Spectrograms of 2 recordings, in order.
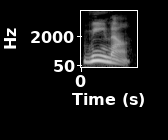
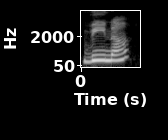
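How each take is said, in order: First: Said in the usual way. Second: वीणा as "veena" with dental n; tongue on the teeth for the n of वीणा; mispronounced nasal. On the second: Shown as a demonstration. Teacher showing a common error, वीणा with dental n. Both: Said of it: "नासिक्य व्यंजन संबंधी अशुद्धियां".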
